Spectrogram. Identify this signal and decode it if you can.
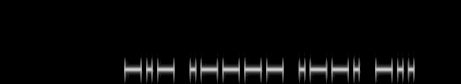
Morse code, heard as a keyed tone, about 26 wpm, 700 Hz. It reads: K1PD
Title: Speed Racing - USA Call Signs 22wpm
